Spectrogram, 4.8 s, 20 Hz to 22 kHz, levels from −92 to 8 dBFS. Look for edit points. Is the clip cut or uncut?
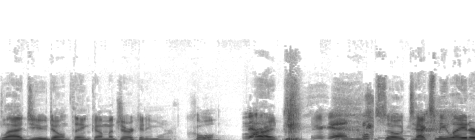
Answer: cut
